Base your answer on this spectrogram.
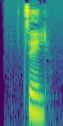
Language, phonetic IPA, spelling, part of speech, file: Russian, [t͡sɛlʲ], цель, noun / verb, Ru-цель.ogg
- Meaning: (noun) 1. goal, target, aim, end, object 2. purpose 3. destination (of traveller); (verb) second-person singular imperative imperfective of це́лить (célitʹ)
